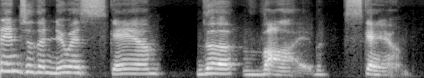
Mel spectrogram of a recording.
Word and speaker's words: VYB: the newest scam the vibe scam it's VB and it's supposed to be pronounced as Vibe this is their newest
